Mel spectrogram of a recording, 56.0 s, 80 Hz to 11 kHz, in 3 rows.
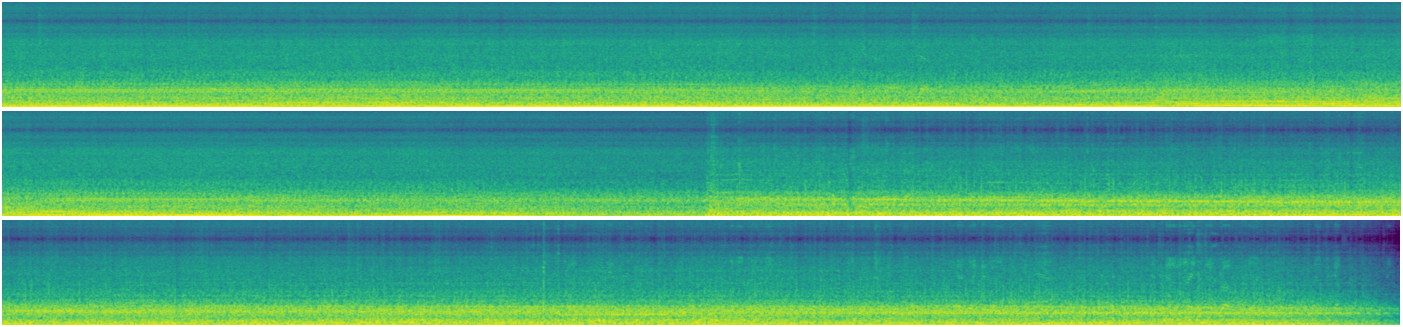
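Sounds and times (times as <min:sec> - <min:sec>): aircraft engine and propeller: 0:00.0 - 0:55.9.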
